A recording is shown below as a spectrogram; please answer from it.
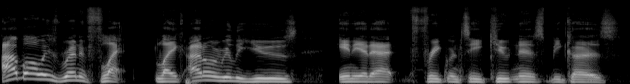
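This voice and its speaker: A man hosting a casual livestream, demonstrating gear in a playful, jokey way and chatting with viewers in a naturally loud voice, close on a studio mic. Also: mid-range voice, dry recording. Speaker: tech reviewer livestream host. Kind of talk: casual livestream product demo. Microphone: studio broadcast mic up close.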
